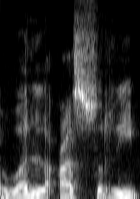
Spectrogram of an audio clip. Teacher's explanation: آگے را ہے، را کے نیچے زیر ہے۔ جب ہم اس کو اکٹھا پڑھتے جائیں گے، یعنی آیت کو جب آیت پہ روکیں گے نہیں، وقف نہیں کریں گے، تب را کو باریک پڑھیں گے، والعصری پڑھا جائے گا۔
